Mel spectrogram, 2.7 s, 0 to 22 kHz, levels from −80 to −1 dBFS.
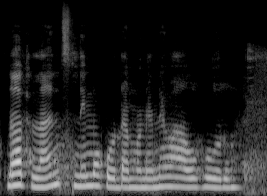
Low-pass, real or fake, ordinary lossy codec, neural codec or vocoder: none; fake; none; codec, 44.1 kHz, 3.4 kbps, Pupu-Codec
